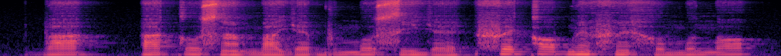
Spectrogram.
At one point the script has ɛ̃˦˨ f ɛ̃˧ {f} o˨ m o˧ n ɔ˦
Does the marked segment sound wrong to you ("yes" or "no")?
yes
